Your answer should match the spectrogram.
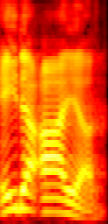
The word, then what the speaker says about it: Adaiah: Adaiah, that's how you say it, Adaiah.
